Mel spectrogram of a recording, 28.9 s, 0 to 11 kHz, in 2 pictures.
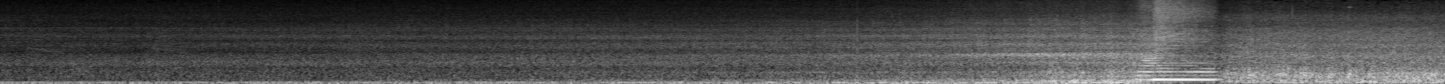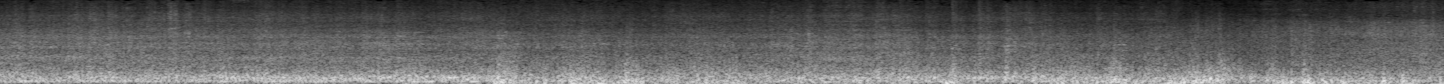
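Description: VL80K electric locomotive approaching with a freight train, its noise rising steadily until a short typhon horn blast about a third of the way in, the loudest sound. Then the train of tank cars rolls past close by with a steady rumble and wheel clatter.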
